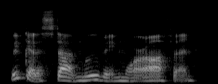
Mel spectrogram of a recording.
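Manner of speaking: ordinary delivery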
